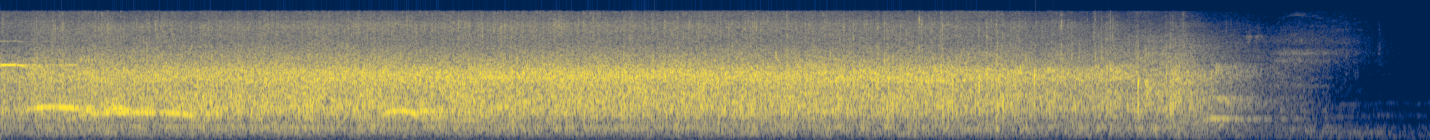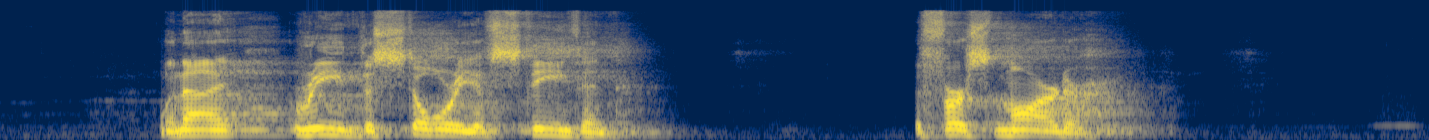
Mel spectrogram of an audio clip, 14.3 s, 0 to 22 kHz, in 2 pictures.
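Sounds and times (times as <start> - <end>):
large crowd at a sermon applauding: 0.0 - 6.5
speech: 8.0 - 10.4, 11.8 - 12.8.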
